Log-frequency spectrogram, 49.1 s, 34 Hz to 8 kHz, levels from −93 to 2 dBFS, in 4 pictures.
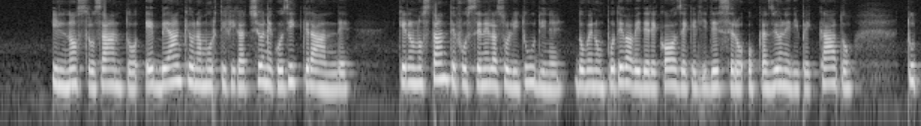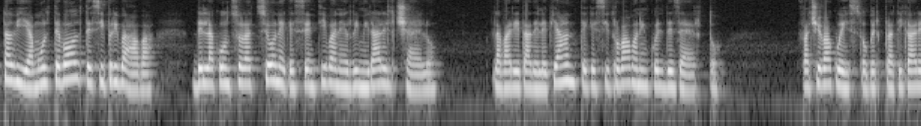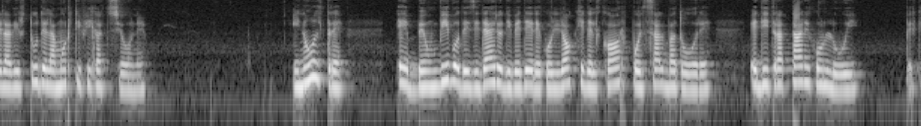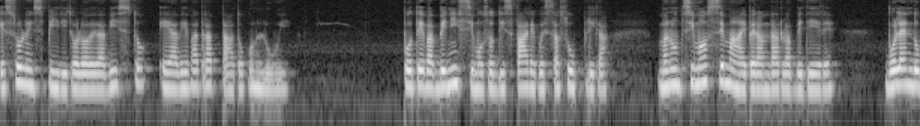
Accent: native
